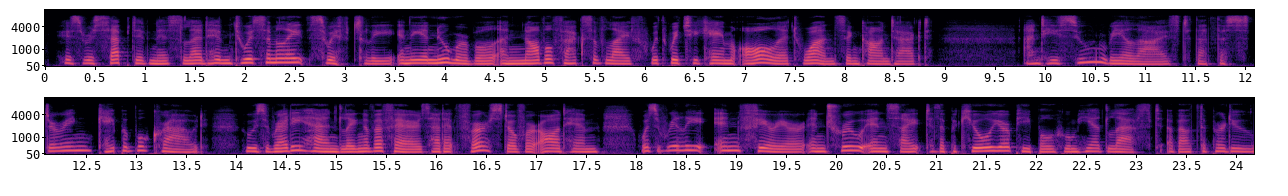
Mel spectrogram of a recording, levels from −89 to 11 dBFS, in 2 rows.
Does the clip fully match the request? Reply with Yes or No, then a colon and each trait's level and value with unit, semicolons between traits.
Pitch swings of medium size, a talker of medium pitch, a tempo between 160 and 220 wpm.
No: average, 3.1 semitones; medium, 180 Hz; average, 145 wpm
